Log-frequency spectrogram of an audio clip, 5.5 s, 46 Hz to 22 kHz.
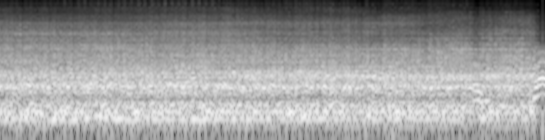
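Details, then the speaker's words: Flooded 2019 Sea-Doo jet ski after hull repair, running on flush hose warming up: steady engine hum under rushing water, water exiting exhaust and jet, no stumble or miss, sounds great; normal idle. "you can see how it's coming out to exhaust that's what you want that means it's going through the exhaust system and coming out the jet propeller engine sounds great"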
